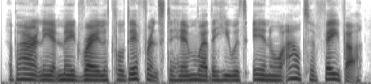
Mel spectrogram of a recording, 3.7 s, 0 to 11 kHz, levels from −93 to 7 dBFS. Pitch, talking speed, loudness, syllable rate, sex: 180 Hz, 260 wpm, -17 LUFS, 7.7 syllables/s, female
